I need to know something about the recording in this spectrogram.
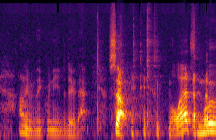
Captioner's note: laugh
